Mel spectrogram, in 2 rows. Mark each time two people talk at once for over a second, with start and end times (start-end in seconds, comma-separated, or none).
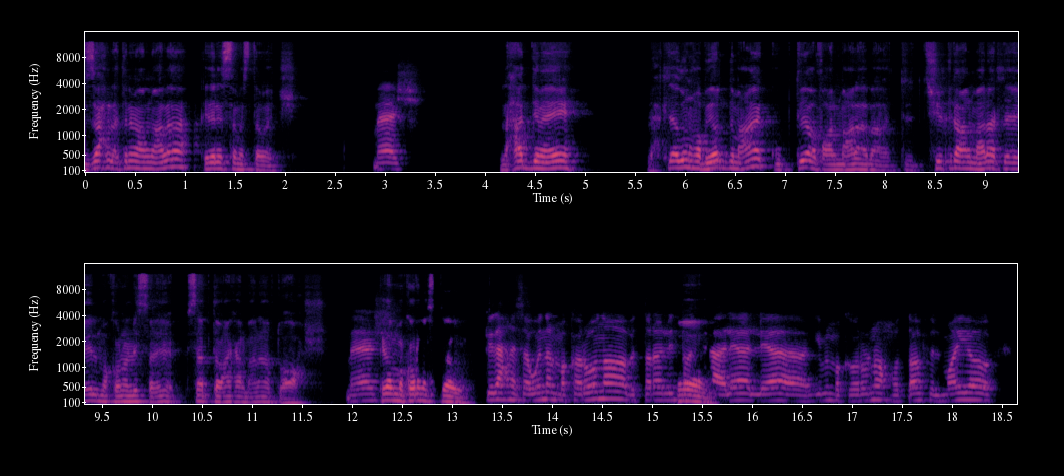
none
